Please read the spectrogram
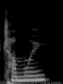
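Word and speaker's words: Cholmondeley: Lady Rose Chumley. Is that right? – Oh, is that yes. It's said. It's spelled very differently than that.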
